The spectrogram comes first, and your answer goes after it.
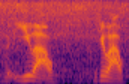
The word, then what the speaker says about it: João: I've been given a well done on my pronouncer of João. It's J-U-A-U is the phonetic spelling, Matt.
